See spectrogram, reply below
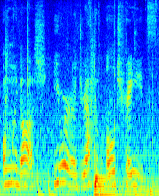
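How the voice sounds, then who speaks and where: A woman's voice: a little high, slow. A woman hosting a gaming channel, casually reacting and narrating with playful, chatty asides. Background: music.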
